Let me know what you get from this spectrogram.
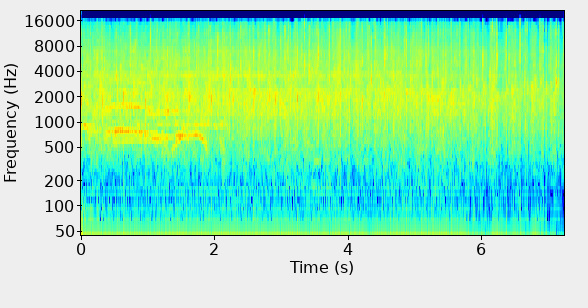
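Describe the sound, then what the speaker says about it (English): A crowd applauds steadily and loudly at the closing ceremony of a furry convention, with a few whoops and whistles rising early on before the sound settles into a dense, continuous wash of clapping. "Everybody give them a round of applause."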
